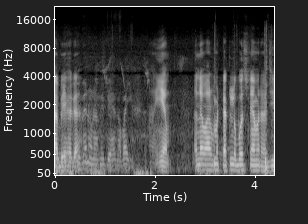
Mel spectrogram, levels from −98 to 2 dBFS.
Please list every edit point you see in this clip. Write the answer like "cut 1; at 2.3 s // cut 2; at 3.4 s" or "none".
cut 1; at 3.2 s

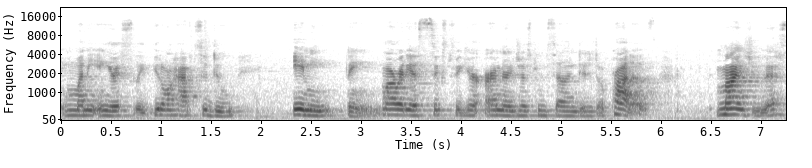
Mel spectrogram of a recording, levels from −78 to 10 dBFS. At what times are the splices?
cut 1; at 3.2 s

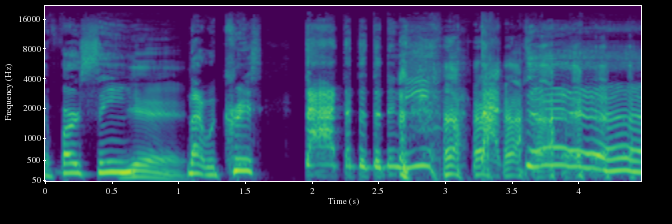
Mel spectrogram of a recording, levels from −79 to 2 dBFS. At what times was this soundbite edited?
none

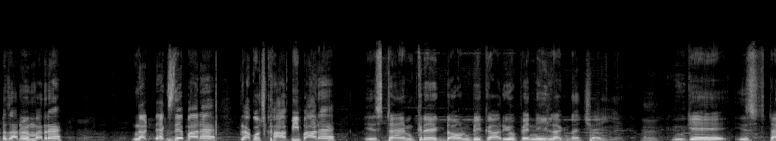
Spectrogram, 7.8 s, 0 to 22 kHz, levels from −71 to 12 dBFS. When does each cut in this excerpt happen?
cut 1; at 3.7 s

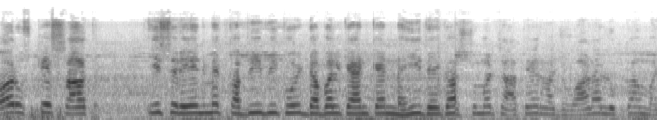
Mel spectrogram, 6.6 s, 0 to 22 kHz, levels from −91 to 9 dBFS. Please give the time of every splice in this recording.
cut 1; at 4.6 s

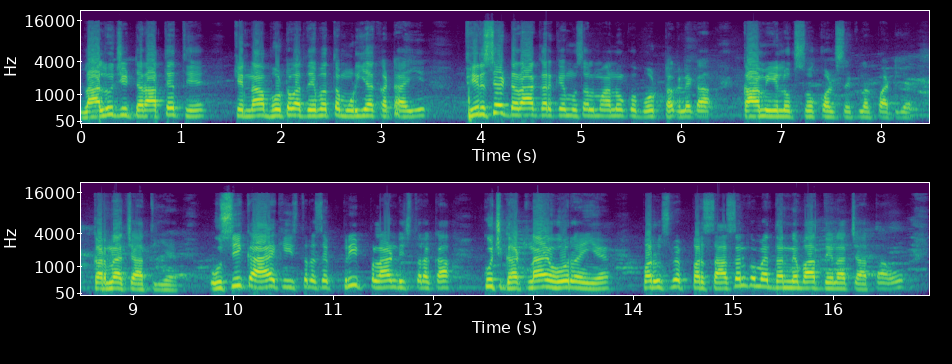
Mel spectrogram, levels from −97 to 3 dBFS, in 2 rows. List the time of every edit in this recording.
none

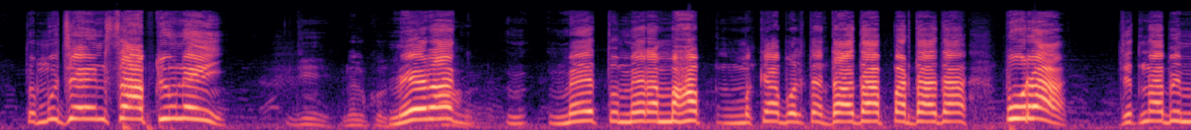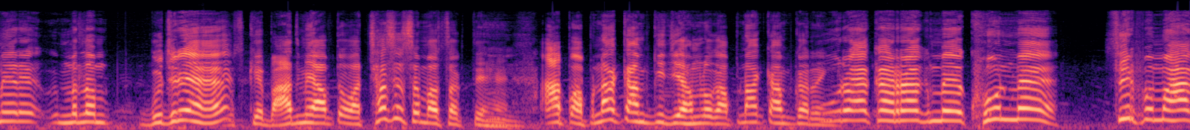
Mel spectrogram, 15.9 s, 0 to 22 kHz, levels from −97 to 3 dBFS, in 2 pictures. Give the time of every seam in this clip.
cut 1; at 9.6 s // cut 2; at 13.5 s

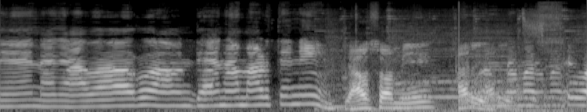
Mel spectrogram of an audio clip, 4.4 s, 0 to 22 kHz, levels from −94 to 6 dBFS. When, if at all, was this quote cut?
cut 1; at 3.4 s

